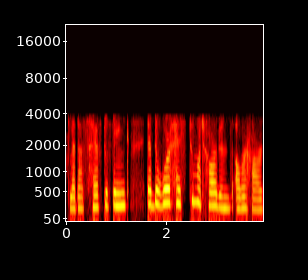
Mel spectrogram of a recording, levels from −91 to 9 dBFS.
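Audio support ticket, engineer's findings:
Speech muffled and hoarse for the full clip; consonants smeared. Nothing audible above 3.7 kHz, band roughly 200 Hz to 3.5 kHz. Component: G.723.1 codec, heavy damage. Mechanism: 30 ms frames, slow-updating voice model, coarse low-rate coding, which fits the 6.3 kbit/s mode. Fast articulation blurs between frames and the top band is discarded.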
